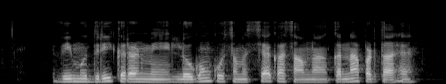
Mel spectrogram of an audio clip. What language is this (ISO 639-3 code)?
hin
